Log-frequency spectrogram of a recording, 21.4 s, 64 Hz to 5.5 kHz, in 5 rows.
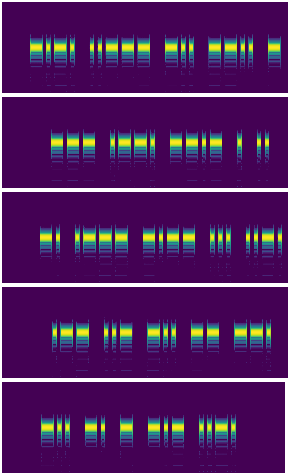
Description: Morse code, heard as a keyed tone, about 20 wpm, 600 Hz. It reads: C2DZT OPQEI NJYSF WUDMG DNTKF
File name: morse mp3 / revision9-vitesse 18 mots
